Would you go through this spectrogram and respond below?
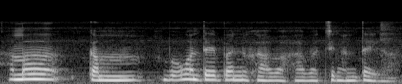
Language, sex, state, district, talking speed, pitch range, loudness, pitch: Wancho, female, Arunachal Pradesh, Longding, 165 wpm, 180-215 Hz, -15 LUFS, 195 Hz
